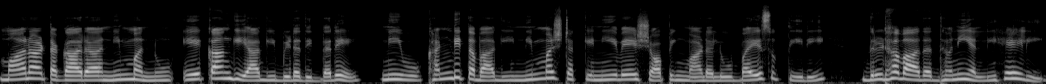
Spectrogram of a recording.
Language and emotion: Kannada, neutral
